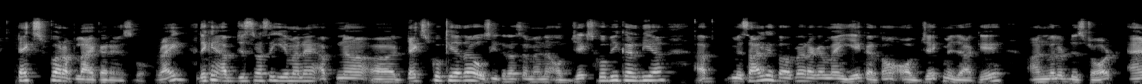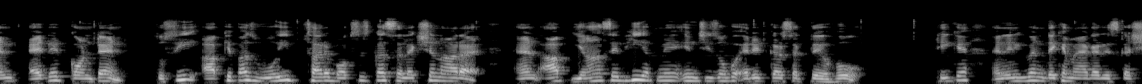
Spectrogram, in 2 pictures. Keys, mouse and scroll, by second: 6.9 click, 21.4 a, 22.1-22.8 drag.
